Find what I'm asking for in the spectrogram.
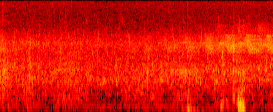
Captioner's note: running stream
